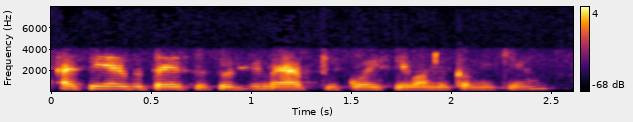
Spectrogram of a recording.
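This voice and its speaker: A woman's voice: on the high side, flat delivery, fast talker, natural voice. A woman playing a tired, complaining young daughter-in-law pleading in a staged, conversational phone call. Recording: dull, band-limited phone call recording.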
